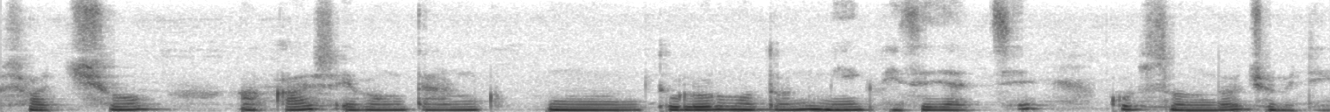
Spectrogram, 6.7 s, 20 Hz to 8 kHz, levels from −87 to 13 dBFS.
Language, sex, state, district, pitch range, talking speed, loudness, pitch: Bengali, female, West Bengal, Paschim Medinipur, 195-225 Hz, 125 wpm, -15 LUFS, 205 Hz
